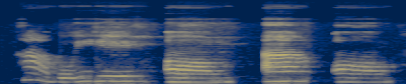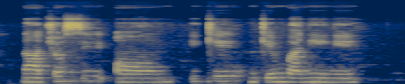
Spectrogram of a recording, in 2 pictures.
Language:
Igbo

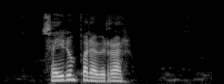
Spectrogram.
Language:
Galician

